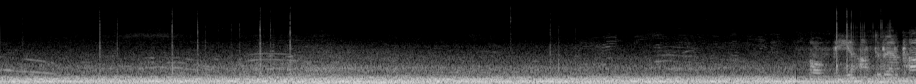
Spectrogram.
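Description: An FA-18 jet flies past on an afterburner pass, a loud, continuous roaring rumble that holds steady throughout with a brief tearing crackle near the end.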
